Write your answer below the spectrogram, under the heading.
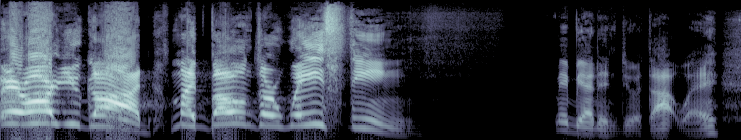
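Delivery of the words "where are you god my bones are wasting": angry drawn-out cry, very high and very loud. Describing kinds of prayers, acting out a mock-angry prayer. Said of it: "Not the angry kind of prayers like".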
